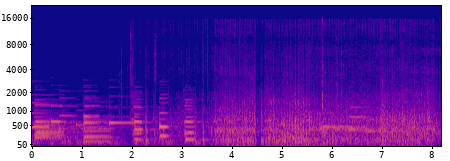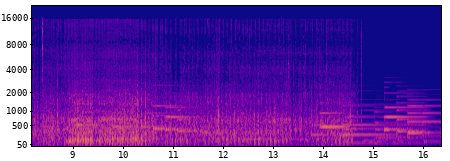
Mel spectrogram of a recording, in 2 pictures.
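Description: NCC domestic sewing machine stitching a seam through heavy canvas, running steadily for about eleven seconds and stopping abruptly near the end. Soft piano music plays at the start and end.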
